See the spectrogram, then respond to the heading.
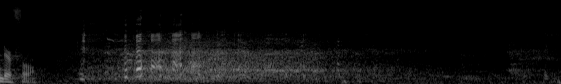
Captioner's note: laughter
